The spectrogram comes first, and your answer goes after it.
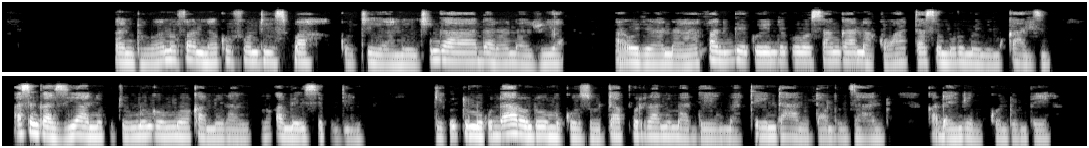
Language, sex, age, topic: Ndau, female, 36-49, health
